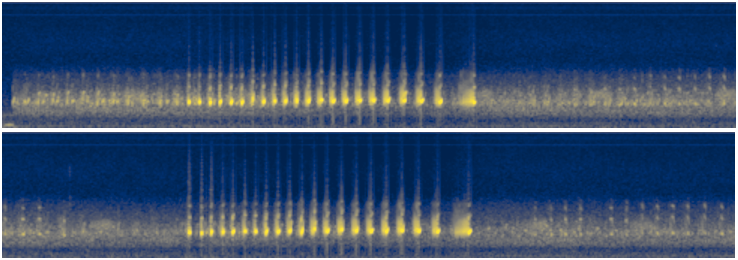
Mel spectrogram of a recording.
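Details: Agile frog, a species singing early in the year, gives two bursts of rapid, evenly spaced clucking notes. Each run lasts about four seconds and speeds up slightly before stopping abruptly, over a soft, continuous background chorus.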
